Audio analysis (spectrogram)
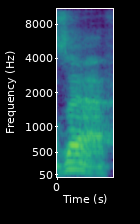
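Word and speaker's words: Zhaff: board and in various there's a character called zaf which is z-h-a-f-f and that was always his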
